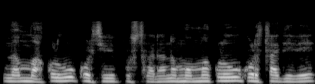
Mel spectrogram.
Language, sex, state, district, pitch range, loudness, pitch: Kannada, male, Karnataka, Mysore, 140-155 Hz, -20 LUFS, 145 Hz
